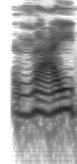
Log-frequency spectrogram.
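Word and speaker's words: write: राइट हो गया, हमेशा राइट में W साइलेंट रहता है, तो ये एक दो याद रखिएगा।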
